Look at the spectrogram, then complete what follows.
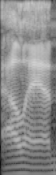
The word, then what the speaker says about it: Alan: I actually think the two ways should be pronounced differently, but it's very subtle. Alan and Allan.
